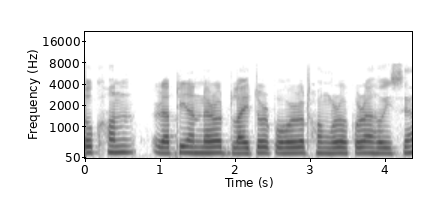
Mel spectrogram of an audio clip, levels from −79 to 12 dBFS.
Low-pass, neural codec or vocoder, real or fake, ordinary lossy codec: none; codec, 16 kHz, 2 kbps, X-Codec, HuBERT features, trained on LibriSpeech; fake; none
